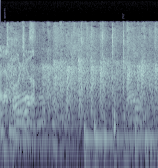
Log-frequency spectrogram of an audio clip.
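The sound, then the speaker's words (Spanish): An audience claps steadily, a dense crackling patter that runs the whole time, while voices and a sustained low tone sound over the applause. “El aplauso, por favor.”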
